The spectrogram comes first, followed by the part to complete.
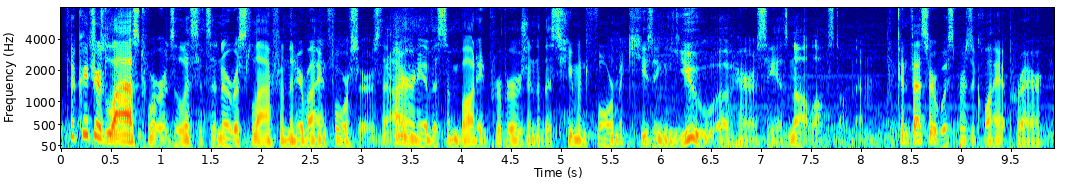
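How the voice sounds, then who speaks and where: Low-voiced, expressive male gamer. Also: fast talker, hardly any pauses, a little hiss or hum. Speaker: video game player and commentator. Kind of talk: casual commentary and dramatic reading of game text. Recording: clear game music behind voice.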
